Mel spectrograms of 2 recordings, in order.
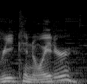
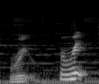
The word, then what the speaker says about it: reconnoiter: Figure I'd head to I have never heard this word pronounced. Reconnoiter? Reconnoiter. Reconnoiter. Reconnoiter. It's a version of reconnaissance.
